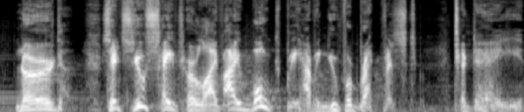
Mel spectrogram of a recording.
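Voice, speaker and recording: Growling in a cartoonish character voice, a man of medium pitch speaks at a moderate pace. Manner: gruff, gloating.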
